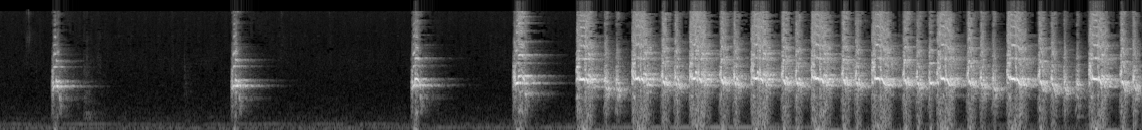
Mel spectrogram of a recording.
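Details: Grey francolin associated with hunting: four single harsh, ringing notes about two seconds apart, then a fast unbroken run of loud, grating repeated notes filling the rest of the recording.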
